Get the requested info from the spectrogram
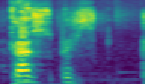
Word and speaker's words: Kaspersky: Kaspersky. Exactamente, ahí está bien, muy bien pronunciado.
